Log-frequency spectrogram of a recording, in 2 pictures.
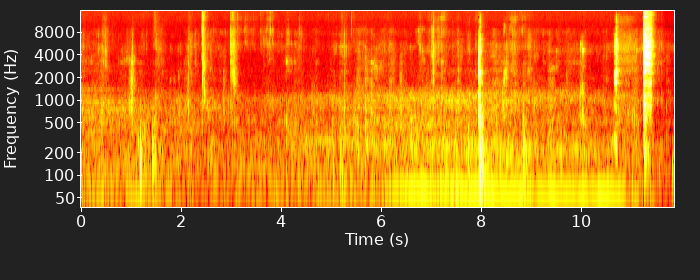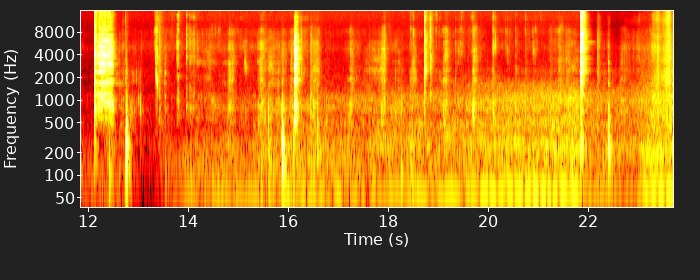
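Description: Close-up chewing and eating sounds from a person eating roast chicken and jollof rice, with scattered sharp clicks and a short clatter of a metal spoon against the plate about halfway through.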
